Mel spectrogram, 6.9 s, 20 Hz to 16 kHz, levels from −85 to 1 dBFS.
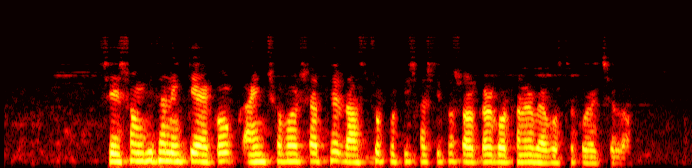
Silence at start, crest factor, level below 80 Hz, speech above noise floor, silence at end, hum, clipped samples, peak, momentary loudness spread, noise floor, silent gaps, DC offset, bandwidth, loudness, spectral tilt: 1.1 s; 16 dB; -58 dBFS; 42 dB; 0.65 s; none; under 0.1%; 0 dBFS; 14 LU; -58 dBFS; none; under 0.1%; 4 kHz; -16 LUFS; -11.5 dB/octave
